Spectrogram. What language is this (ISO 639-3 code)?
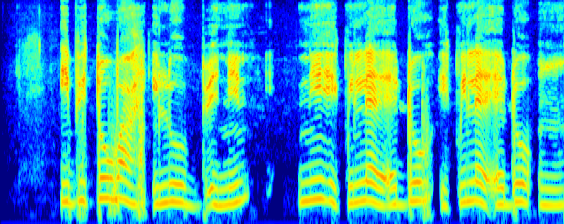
yor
